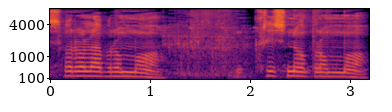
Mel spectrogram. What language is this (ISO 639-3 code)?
brx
